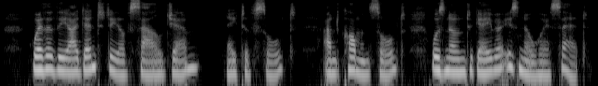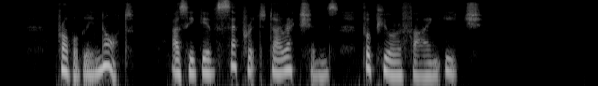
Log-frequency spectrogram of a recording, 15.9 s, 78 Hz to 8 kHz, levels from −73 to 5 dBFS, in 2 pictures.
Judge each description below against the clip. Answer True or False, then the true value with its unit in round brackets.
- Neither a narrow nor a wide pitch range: True (4.0 semitones)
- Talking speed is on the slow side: True (110 wpm)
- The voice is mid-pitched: True (165 Hz)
